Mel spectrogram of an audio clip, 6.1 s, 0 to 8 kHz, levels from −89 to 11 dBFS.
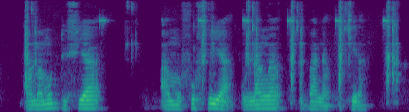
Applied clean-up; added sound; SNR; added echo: neural mask model Resemble Enhance denoiser.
